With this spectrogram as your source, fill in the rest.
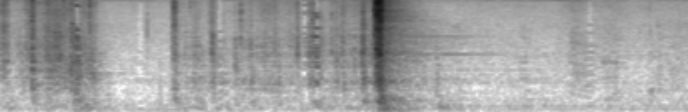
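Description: A floppy disk clicks into a disk drive.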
